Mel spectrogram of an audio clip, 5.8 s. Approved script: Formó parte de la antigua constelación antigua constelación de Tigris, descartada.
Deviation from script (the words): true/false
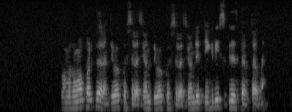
false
